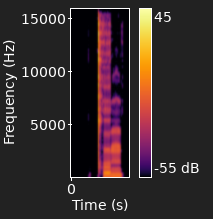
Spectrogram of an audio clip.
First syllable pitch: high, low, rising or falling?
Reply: low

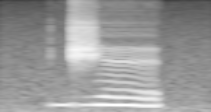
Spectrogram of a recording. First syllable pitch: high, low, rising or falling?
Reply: low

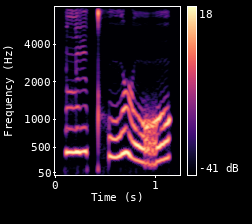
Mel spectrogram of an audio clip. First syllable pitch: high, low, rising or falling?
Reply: high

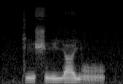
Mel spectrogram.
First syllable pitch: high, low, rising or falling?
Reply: low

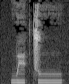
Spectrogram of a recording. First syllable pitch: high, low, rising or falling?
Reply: low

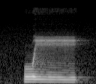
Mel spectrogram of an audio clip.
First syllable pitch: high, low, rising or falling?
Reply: low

